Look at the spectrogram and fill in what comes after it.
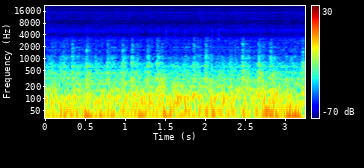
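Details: VW Tiguan diesel with manual gearbox, cold engine at idle: deep, rough idle with a low, uneven knocking pulse; the dual-mass flywheel is suspected to be starting to fail.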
